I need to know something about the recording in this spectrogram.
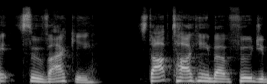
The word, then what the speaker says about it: souvlaki: Slovaki. Stop talking about food, you big backs. I was saying Sulaki.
